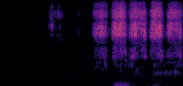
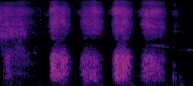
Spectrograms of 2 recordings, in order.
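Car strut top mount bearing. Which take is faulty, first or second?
second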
